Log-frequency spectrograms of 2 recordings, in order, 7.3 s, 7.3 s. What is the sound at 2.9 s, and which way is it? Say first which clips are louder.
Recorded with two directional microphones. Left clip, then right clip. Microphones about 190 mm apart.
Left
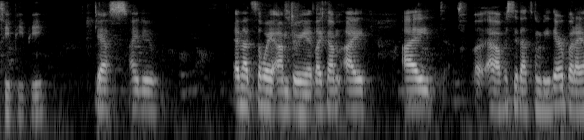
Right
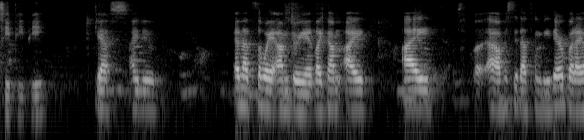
Speech: right 1 dB; 50° left (ahead or behind).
